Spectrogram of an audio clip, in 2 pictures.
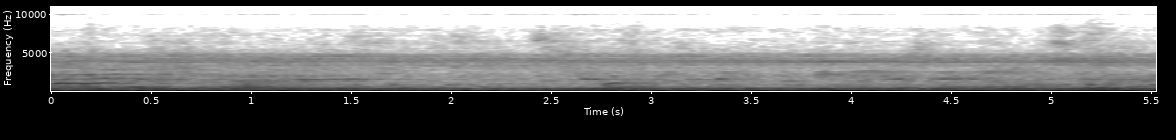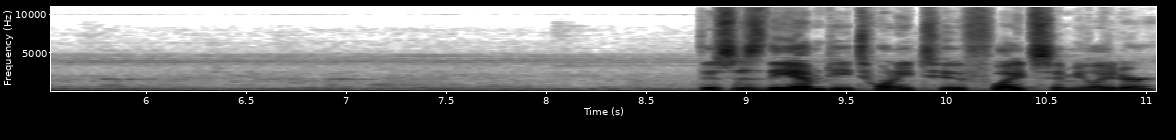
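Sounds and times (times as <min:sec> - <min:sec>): faint distant voices talking: 0:00.0 - 0:11.0
low room rumble: 0:00.0 - 0:11.0.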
